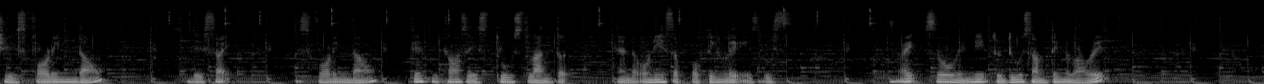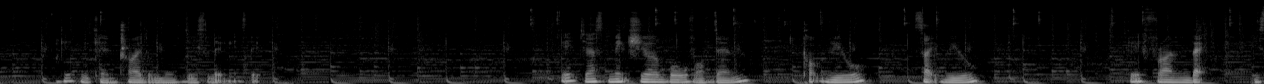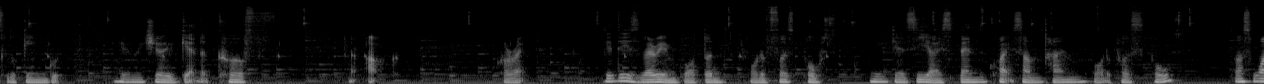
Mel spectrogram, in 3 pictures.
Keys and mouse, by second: 1.5 alt+2, 3.7 click, 10.1 alt+2, 10.7 alt+2, 11.4-13.5 typing, 11.5 click, 11.9 click, 13.6 click, 15.4 alt+click, 15.6 click, 16.0 alt+click, 16.1 alt+click, 16.3 click, 16.4 e, 16.5 click, 17.3 w, 17.7 alt+click, 18.2 alt+click, 19.3 alt+click, 20.2 alt+right click, 20.8 alt+click, 22.0 alt+click, 23.0 alt+click, 24.0 alt+click, 25.2 alt+right click, 26.2 e, 26.3 click, 28.7 q, 29.4 e, 29.9 click, 31.0 e, 31.2 click, 32.6 q, 33.3 alt+right click, 33.7 alt+right click, 33.8 alt+click, 34.6 alt+click, 35.2 alt+right click, 35.8 alt+middle click, 36.4 q, 37.0 click, 37.4 e.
